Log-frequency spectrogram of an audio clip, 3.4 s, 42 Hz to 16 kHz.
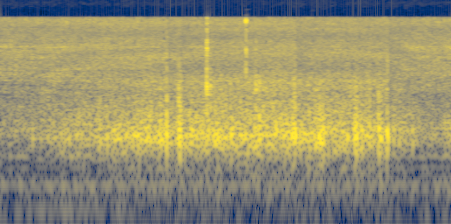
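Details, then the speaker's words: TS-820 transceiver on test drifts off frequency and breaks into an odd oscillating noise, a wavering mid-pitched warble over steady hiss, swelling then fading; intermittent fault, capacitors suspected but not confirmed. "Sí, se corrió de frecuencia aquí y metió ese ruido raro. Hay que revisar los capacitores, a lo mejor eso es lo que está fallando."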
